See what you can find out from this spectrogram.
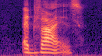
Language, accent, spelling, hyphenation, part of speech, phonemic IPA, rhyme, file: English, US, advise, ad‧vise, verb / noun, /ədˈvaɪz/, -aɪz, En-us-advise.ogg
- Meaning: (verb) 1. To give advice to; to offer an opinion to, as worthy or expedient to be followed 2. To recommend; to offer as advice 3. To formally give information or notice to; to inform or counsel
